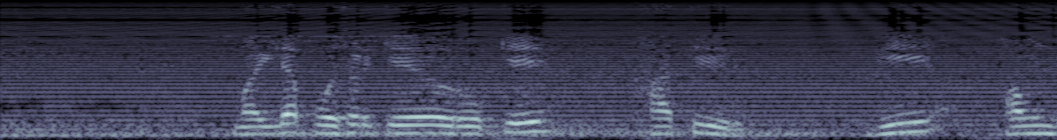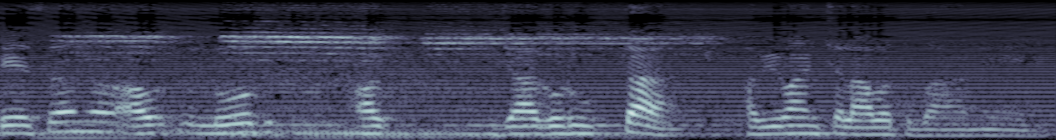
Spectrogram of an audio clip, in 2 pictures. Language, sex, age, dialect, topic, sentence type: Bhojpuri, male, <18, Northern, banking, statement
